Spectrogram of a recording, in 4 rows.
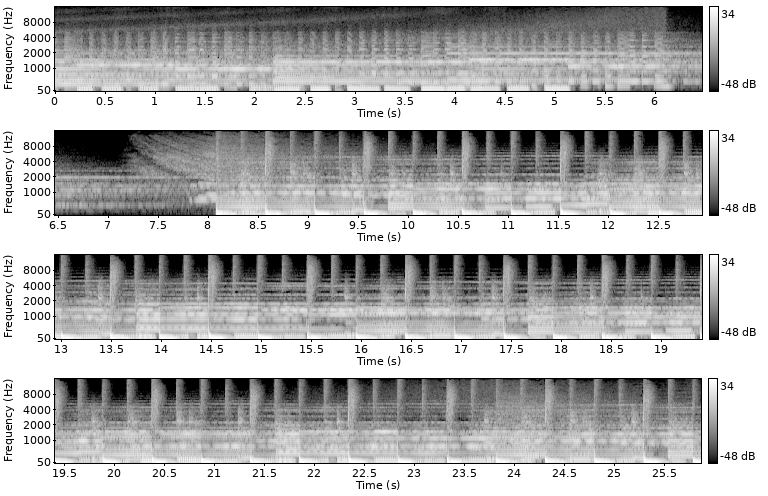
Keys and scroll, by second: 10.0 ctrl+a, 12.0 ctrl+d, 17.8 ctrl+space.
